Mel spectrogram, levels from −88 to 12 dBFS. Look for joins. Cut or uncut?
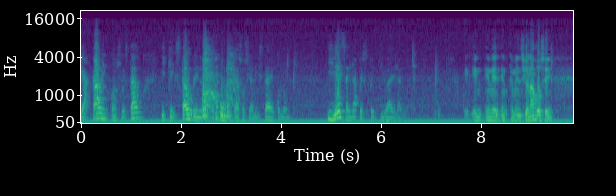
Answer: cut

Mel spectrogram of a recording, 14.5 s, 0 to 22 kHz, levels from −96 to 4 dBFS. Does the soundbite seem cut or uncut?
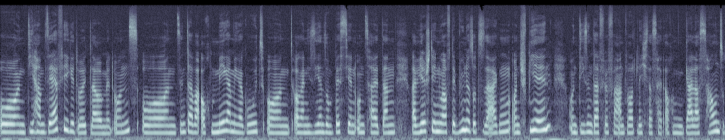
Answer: uncut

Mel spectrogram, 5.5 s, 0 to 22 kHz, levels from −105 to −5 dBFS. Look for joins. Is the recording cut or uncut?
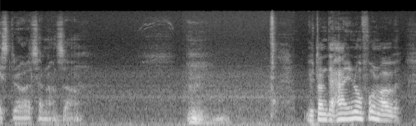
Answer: cut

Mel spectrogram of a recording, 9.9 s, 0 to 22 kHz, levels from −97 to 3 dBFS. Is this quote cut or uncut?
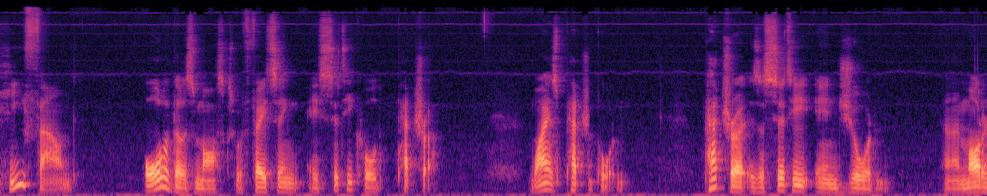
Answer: cut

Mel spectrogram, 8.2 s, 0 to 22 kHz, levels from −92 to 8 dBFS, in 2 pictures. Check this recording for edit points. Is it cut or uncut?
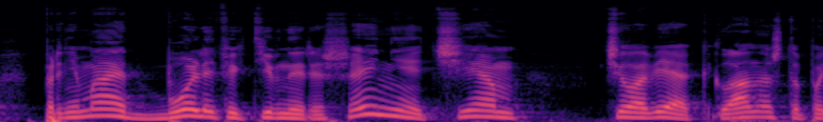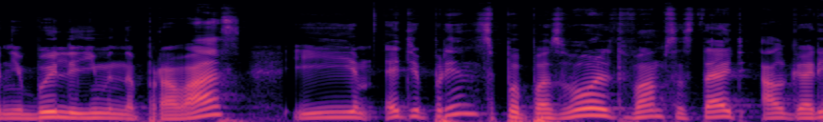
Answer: cut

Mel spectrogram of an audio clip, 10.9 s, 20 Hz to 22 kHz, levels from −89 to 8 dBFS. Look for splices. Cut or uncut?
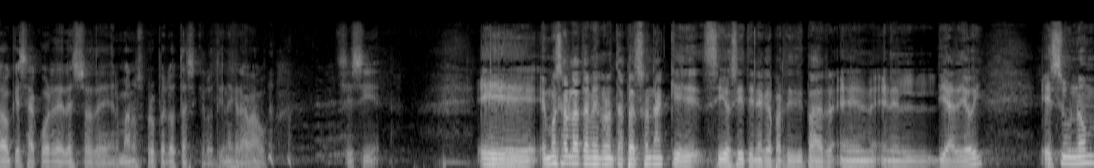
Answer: uncut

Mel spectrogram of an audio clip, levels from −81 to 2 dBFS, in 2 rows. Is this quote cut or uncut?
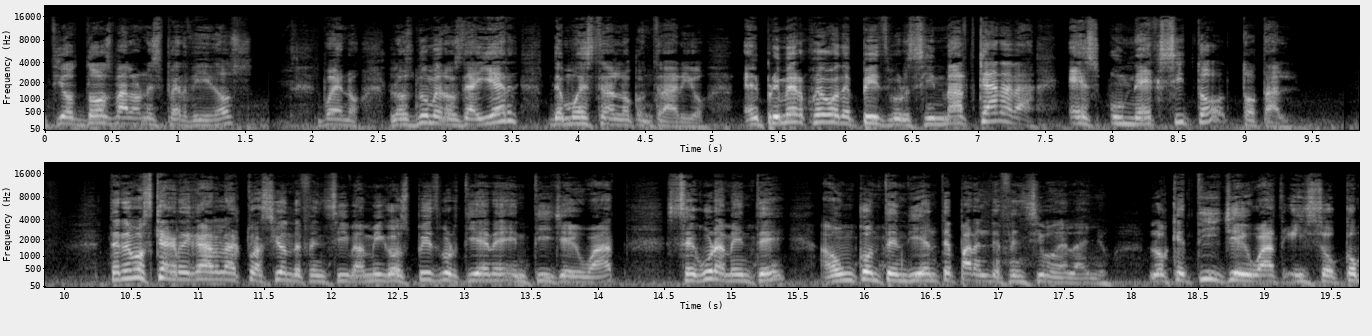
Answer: cut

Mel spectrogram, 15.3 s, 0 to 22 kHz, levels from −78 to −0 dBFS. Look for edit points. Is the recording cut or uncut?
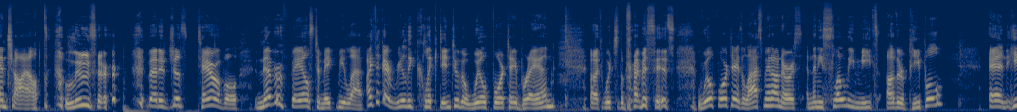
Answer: cut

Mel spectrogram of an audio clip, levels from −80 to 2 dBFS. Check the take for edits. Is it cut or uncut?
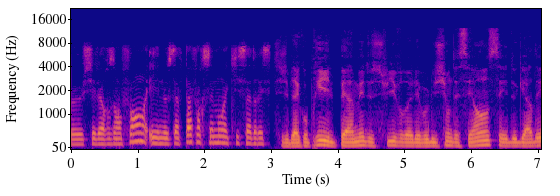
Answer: cut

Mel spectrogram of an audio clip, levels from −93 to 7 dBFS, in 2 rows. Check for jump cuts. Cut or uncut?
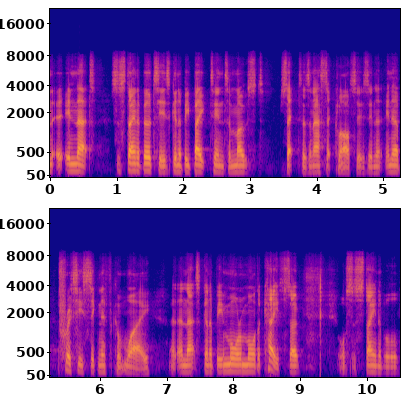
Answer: cut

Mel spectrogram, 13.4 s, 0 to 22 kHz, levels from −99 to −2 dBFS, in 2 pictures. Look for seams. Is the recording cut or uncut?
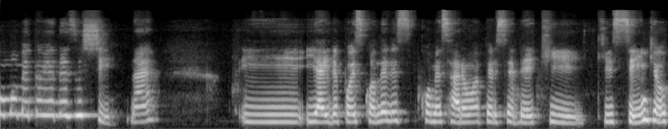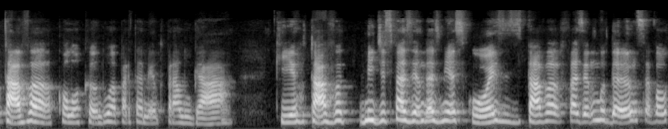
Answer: uncut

